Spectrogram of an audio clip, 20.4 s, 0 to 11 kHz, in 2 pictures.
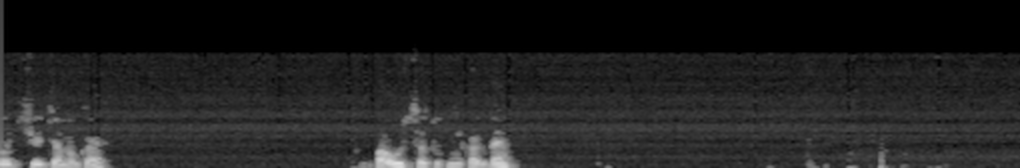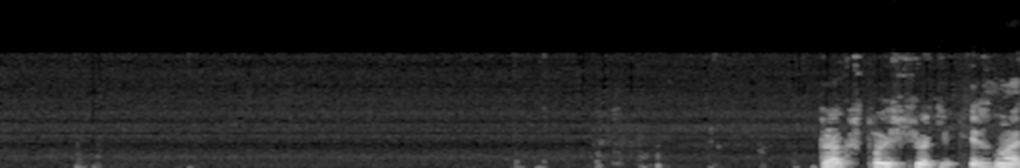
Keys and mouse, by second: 6.3-7.9 drag, 8.9 space, 11.1 space, 12.4-15.5 drag, 15.6 middle click, 16.6 space, 17.4 middle click, 18.8 shift+middle click, 19.9 shift+middle click.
